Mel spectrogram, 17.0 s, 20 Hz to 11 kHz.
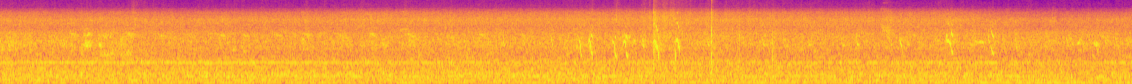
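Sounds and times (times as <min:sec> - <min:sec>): chicks peeping: 0:00.0 - 0:16.9
steady mechanical hum: 0:00.0 - 0:16.9.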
